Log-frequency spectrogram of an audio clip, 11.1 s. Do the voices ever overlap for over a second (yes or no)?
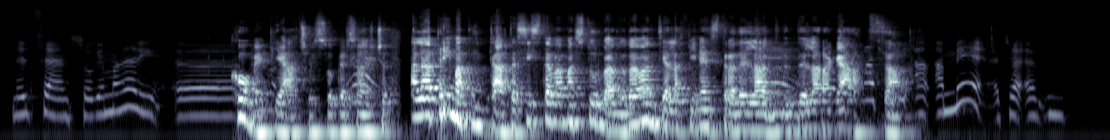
yes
